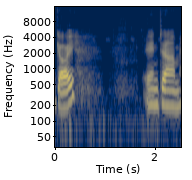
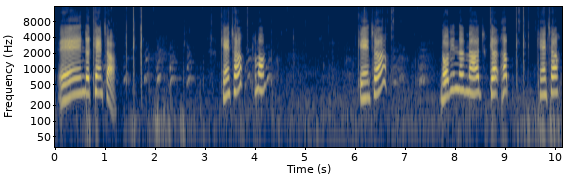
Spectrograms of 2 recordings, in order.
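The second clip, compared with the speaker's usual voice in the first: higher, louder drawn-out calls; called command; 7 semitones higher, 4 dB louder than usual. Real, not acted. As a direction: call the canter across the arena. Calling commands to her horse.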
